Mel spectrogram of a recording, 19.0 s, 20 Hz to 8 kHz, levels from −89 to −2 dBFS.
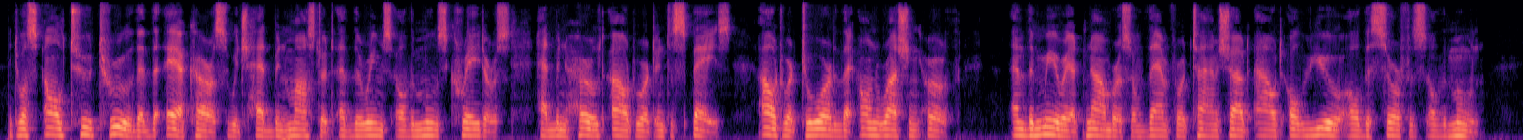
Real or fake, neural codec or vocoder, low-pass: real; none; 7.2 kHz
